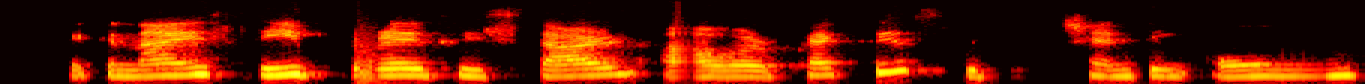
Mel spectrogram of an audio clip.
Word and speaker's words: Om: We start our practice with chanting Om 3 times. So remember the Om has 3 syllables. Oh, the longer one, and then in the end, very soft.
